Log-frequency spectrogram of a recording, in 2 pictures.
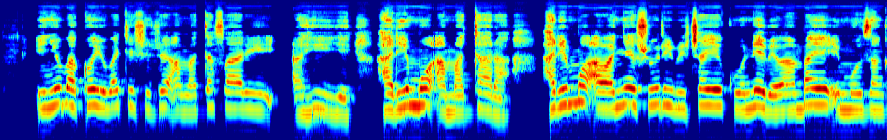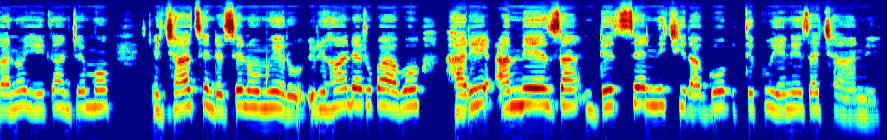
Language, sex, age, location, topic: Kinyarwanda, female, 50+, Nyagatare, education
